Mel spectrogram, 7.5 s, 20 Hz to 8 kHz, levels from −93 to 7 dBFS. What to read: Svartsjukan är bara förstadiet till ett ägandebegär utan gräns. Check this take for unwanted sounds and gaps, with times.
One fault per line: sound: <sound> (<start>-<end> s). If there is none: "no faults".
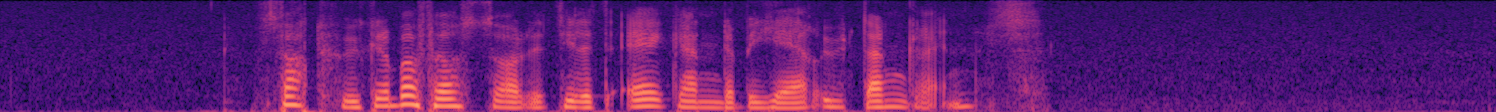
no faults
